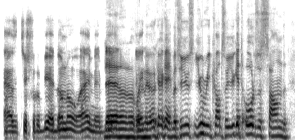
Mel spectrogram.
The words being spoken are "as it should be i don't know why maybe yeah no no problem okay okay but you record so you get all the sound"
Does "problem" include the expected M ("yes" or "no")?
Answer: no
